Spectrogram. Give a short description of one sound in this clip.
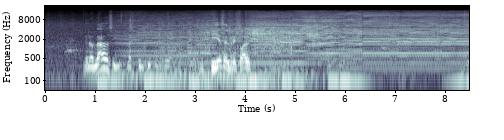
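Electric hair clippers buzz steadily.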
